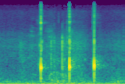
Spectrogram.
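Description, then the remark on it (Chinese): Three sharp knocks on a door, evenly spaced about a third of a second apart, each a crisp hollow rap over quiet background hiss with no voices. “有人敲门了。”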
